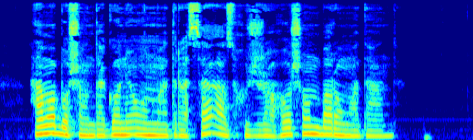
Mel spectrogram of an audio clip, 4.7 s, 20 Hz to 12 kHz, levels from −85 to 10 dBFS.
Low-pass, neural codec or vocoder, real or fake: 10.8 kHz; none; real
